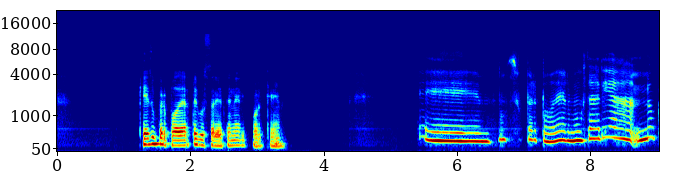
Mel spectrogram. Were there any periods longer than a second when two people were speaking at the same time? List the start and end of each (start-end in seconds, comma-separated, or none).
none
